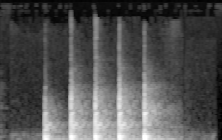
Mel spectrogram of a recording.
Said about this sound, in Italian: Quella capanna deve essere abitata da qualcuno, dice Pinocchio. Andiamo là e bussiamo. Infatti vanno e bussano alla porta.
